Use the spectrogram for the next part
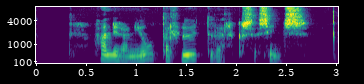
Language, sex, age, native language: Icelandic, female, 40-49, Icelandic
